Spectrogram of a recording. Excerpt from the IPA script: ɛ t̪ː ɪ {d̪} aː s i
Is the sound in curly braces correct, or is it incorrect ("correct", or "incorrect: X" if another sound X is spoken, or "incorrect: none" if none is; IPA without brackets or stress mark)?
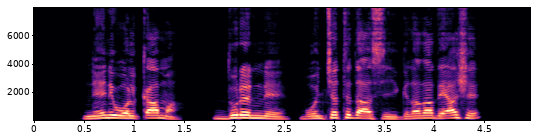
correct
